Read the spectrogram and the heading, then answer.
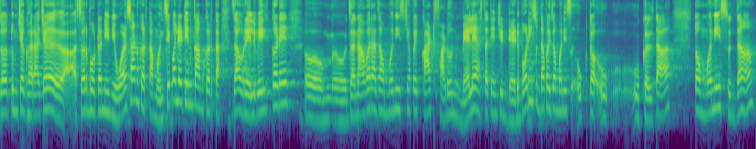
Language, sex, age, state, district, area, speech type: Goan Konkani, male, 18-30, Goa, Murmgao, rural, spontaneous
